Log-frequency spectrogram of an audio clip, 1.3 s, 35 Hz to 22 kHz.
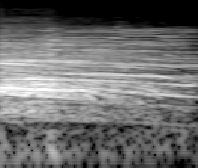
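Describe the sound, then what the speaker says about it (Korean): A crowd of over 200 Korean Americans gathered at the Friendship Bell in Los Angeles for Liberation Day shouts manse cheers together, a loud sustained roar of many voices fading slightly. "200명이 넘는 한인들이 우정의 종각에 모여 다 함께 만세를 외쳤습니다"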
